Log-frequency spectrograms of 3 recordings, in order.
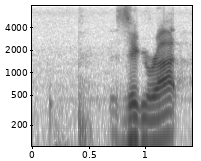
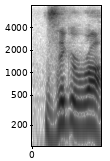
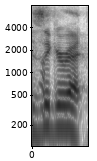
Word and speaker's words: ziggurat: the word again how do you say it ziggurat ziggurat you're gonna beat me i'm gonna start saying it wrong i keep saying i don't know why i say cigarette ziggurat you're on top of this cigarette and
